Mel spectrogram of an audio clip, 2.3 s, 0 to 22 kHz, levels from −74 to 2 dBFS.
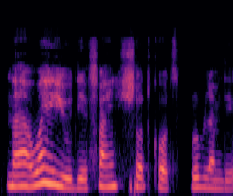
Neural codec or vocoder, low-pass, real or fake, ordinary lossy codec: none; 9.9 kHz; real; Opus, 16 kbps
